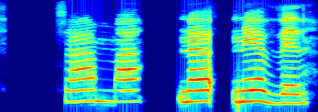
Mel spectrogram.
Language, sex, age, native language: Icelandic, female, 8, Icelandic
